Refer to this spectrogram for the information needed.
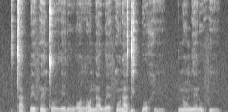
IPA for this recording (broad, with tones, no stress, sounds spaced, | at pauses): t a˦ k͡p e˦ f ɛ̃˦ t o˦˨ l e˨ ɾ u˧ w ɔ˧ l ɔ˦ n a˧ w ɛ˧ f ɔ̃˦ ɾ a˦ d i˦˨ k͡p o˨˦ h i˧ | n ɔ̃˦ ɡ ɛ̃˧ ɾ u˦ f i˦˨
